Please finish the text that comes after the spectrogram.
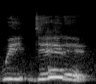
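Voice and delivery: high, loud mock victory shout; imitated celebratory yell. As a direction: yell it like an overjoyed young coach. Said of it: "just start yelling".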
